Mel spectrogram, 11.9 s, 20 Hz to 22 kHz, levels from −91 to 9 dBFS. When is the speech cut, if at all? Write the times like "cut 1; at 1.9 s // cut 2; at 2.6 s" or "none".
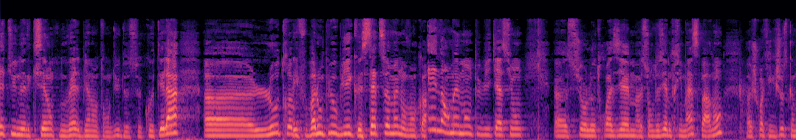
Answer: cut 1; at 4.4 s // cut 2; at 6.4 s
